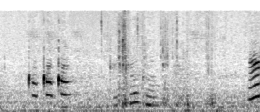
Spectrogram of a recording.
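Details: Indian ringneck parakeet kept as a pet, talking in a small room: three quick clipped syllables, then softer murmured word-like sounds and a final rising squeaky note, with faint background hum.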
